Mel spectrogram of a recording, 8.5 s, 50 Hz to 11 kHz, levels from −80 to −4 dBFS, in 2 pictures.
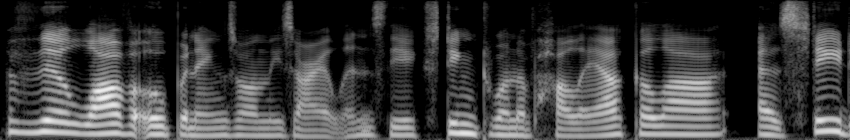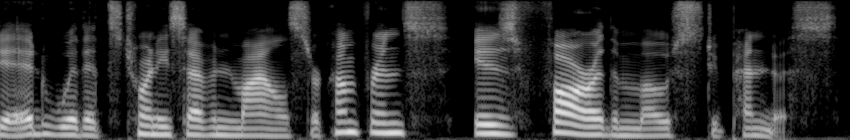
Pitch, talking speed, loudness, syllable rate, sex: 185 Hz, 175 wpm, -21 LUFS, 5.5 syllables/s, female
